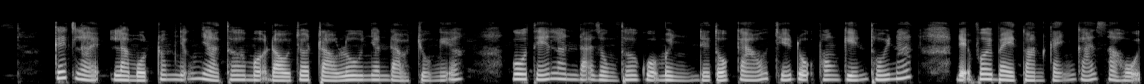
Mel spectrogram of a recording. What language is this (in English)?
Vietnamese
